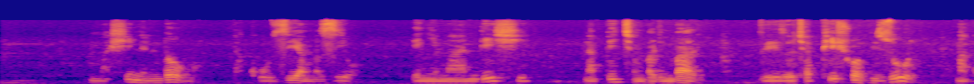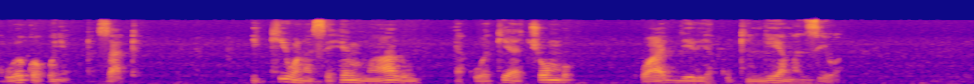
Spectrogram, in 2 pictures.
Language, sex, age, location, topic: Swahili, male, 25-35, Dar es Salaam, finance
